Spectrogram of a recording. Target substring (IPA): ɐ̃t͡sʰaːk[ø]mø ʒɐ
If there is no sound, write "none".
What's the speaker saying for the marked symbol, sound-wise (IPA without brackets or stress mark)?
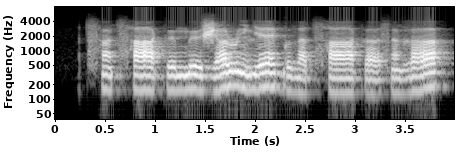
ø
